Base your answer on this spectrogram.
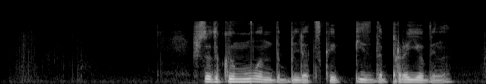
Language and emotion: Russian, angry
